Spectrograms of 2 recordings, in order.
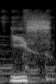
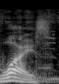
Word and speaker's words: Ys: For the longest time, I thought it was called wise cuz it's spelled y apostrophe s. And I might just still call it that. Makes sense, right? Why apolog It's wise, not East. Come on.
